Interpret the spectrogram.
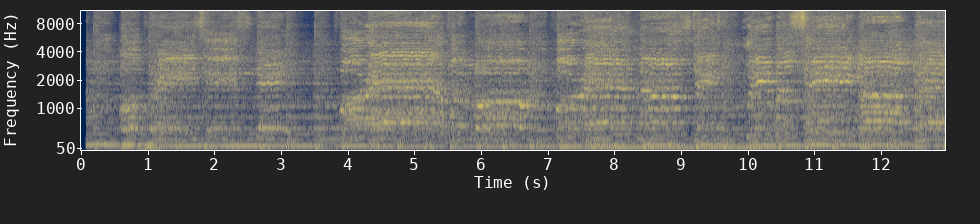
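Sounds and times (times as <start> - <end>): band playing: 0.1 - 12.9
low electric bass notes: 0.1 - 12.9
man singing into microphone: 3.9 - 12.9.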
